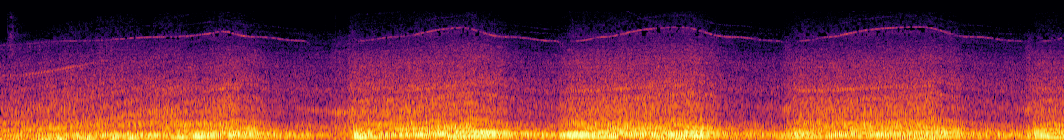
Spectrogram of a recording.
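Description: A truck engine rumbles, revving up and dropping back again and again.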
